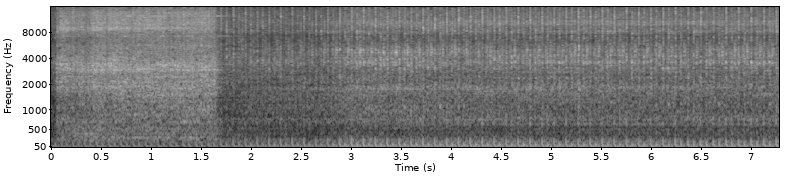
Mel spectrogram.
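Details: 1946 Indian Chief, original restored V-twin engine, first run after about 12 years in storage: steady, even low thumping idle, slightly loping but settling into a regular beat; healthy run.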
